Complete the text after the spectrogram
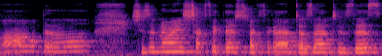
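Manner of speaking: high, fed-up griping voice. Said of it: "and they go".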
